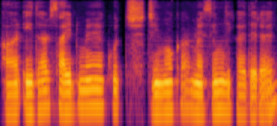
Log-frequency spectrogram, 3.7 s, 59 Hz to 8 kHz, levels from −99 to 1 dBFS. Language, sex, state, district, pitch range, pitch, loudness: Hindi, male, Haryana, Jhajjar, 105-120 Hz, 110 Hz, -19 LUFS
